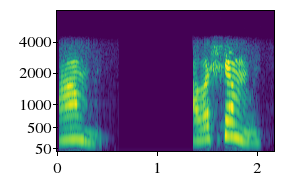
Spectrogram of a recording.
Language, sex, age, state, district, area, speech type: Sanskrit, female, 30-45, Telangana, Hyderabad, urban, conversation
